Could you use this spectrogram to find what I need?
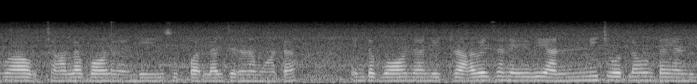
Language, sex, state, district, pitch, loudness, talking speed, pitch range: Telugu, female, Andhra Pradesh, Anantapur, 170 Hz, -18 LUFS, 110 wpm, 160-175 Hz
